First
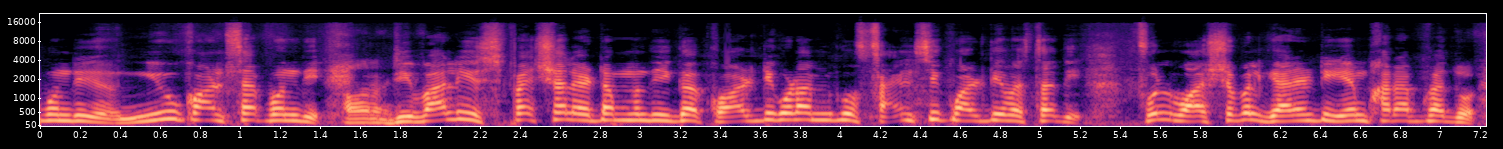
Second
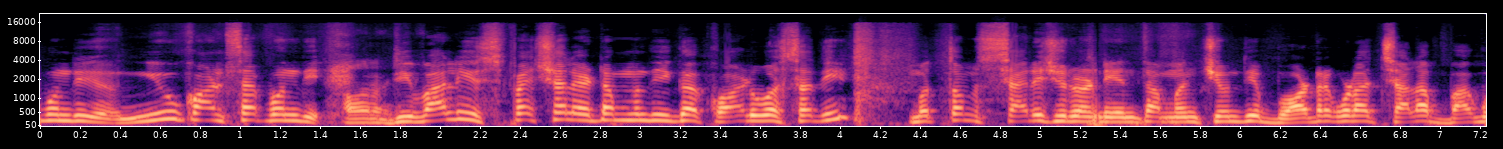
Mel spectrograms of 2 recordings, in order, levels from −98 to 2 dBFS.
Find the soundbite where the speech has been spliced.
second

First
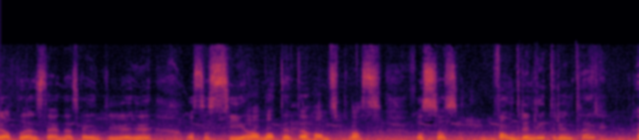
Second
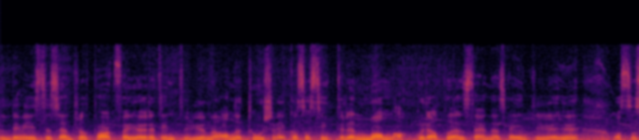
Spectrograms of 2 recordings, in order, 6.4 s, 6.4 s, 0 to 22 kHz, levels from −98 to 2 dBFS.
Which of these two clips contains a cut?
first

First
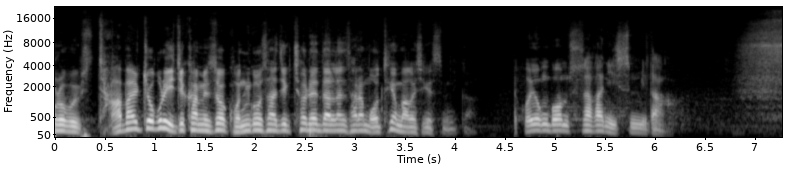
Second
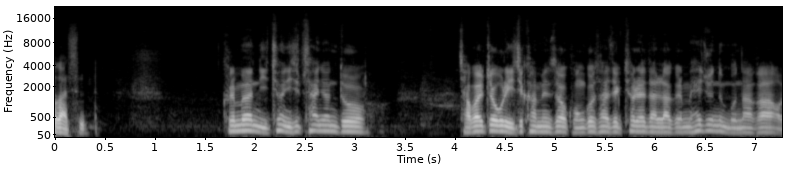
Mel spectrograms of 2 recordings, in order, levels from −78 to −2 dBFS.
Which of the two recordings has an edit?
first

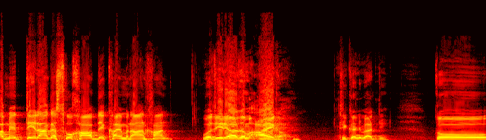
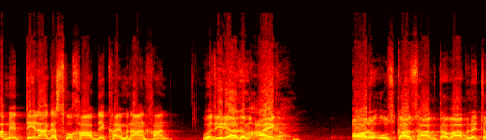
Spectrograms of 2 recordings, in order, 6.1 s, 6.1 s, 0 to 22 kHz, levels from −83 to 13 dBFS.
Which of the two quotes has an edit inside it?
second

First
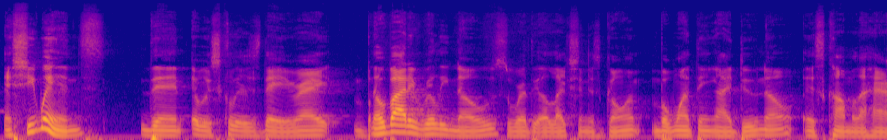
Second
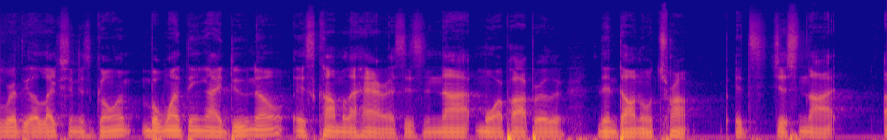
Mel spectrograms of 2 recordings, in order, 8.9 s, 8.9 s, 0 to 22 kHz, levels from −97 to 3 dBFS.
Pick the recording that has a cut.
first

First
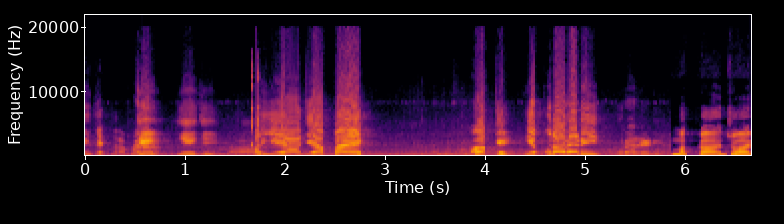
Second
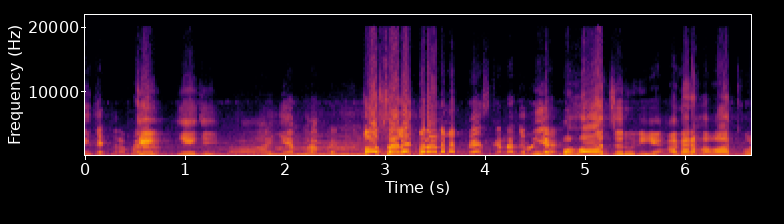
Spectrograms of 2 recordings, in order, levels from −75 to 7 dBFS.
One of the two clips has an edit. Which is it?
first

